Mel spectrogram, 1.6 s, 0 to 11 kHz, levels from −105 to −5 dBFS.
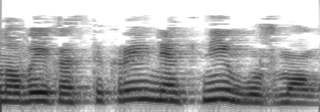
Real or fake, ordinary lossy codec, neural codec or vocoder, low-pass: real; MP3, 32 kbps; none; 7.2 kHz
